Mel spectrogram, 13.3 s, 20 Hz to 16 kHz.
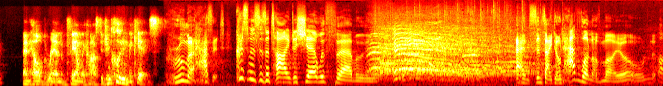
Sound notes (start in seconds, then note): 7.3 crowd cheers & applauds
